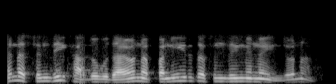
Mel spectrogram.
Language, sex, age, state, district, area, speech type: Sindhi, male, 45-60, Uttar Pradesh, Lucknow, rural, conversation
